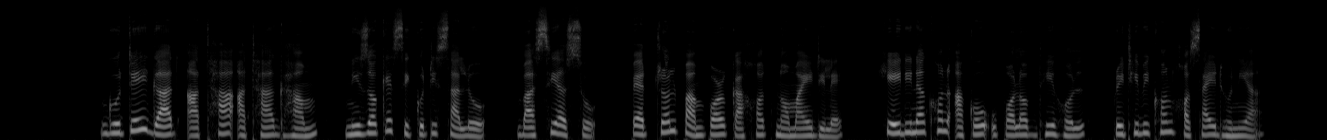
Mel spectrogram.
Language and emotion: Assamese, neutral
